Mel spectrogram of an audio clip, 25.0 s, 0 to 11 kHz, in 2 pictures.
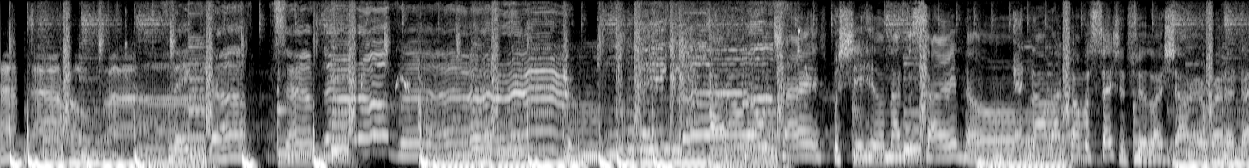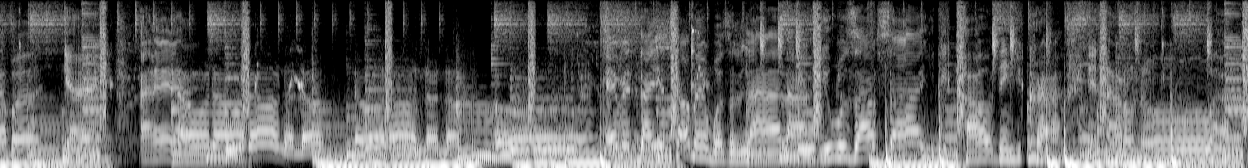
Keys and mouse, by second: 0.0 click, 0.8 click, 1.1 click, 2.2 click, 7.3 click, 7.7 click, 9.4 click, 11.0 click, 12.4 click, 13.3 click, 14.5 click, 15.7 click, 16.3 click, 16.9 click.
